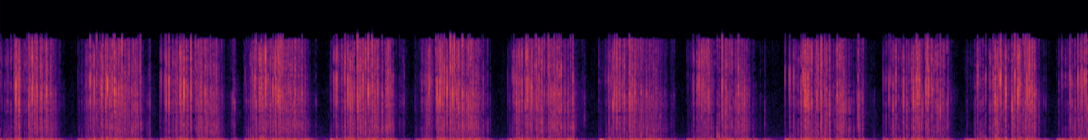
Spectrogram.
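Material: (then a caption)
Straw. Fingertips and long nails scratch and rub the textured weave of a woven straw or raffia purse. The result is a run of dry, broadband rasping strokes, bright and hissy on top with a low rumble beneath. The strokes come in short bursts separated by brief pauses, at a loosely steady pace.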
